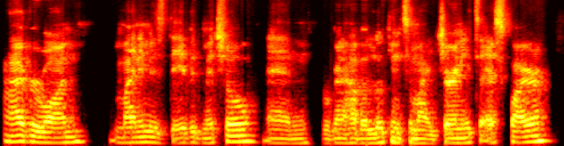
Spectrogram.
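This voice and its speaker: Casting: man in his twenties from Jamaica, lowish voice, sincere and reflective, filler-heavy delivery. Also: fairly even intonation, normal speed, poor audio. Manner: earnest, reflective, frequent "like" and "um" fillers. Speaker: law student scholar. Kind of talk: prepared personal presentation.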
